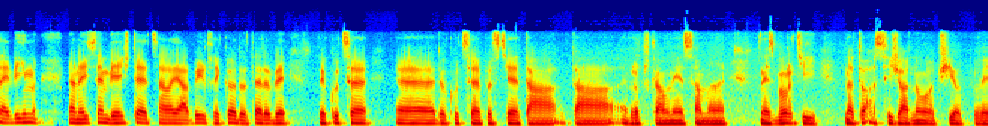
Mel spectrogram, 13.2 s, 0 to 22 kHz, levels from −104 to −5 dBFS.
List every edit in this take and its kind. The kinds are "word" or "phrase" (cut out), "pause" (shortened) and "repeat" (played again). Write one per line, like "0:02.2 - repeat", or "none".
none

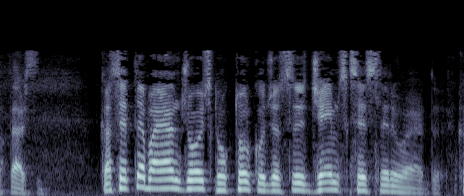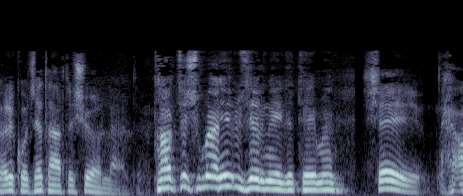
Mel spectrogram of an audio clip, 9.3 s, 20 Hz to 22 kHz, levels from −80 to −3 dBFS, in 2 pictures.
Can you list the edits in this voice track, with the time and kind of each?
0:02.1 - phrase
0:03.5 - word
0:04.5 - pause
0:06.8 - word
0:08.2 - pause

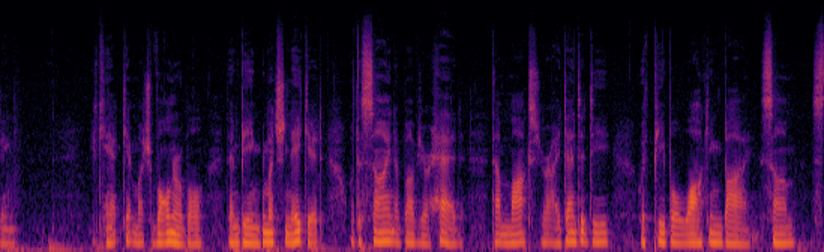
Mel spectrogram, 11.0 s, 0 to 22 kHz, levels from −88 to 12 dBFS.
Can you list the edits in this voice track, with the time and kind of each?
0:02.0 - word
0:03.5 - word

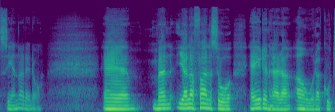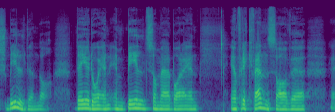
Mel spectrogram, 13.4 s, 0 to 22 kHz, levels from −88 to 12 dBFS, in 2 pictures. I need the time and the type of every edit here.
none

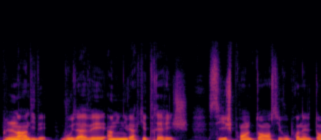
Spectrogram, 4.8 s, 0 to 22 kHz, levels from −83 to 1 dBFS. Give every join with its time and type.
none

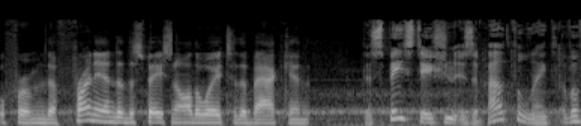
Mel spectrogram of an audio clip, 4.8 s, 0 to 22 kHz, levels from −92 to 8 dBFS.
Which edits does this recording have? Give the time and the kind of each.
0:01.4 - word

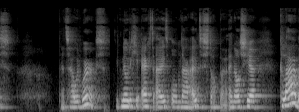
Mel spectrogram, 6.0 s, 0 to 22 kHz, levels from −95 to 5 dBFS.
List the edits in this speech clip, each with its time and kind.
0:02.2 - pause

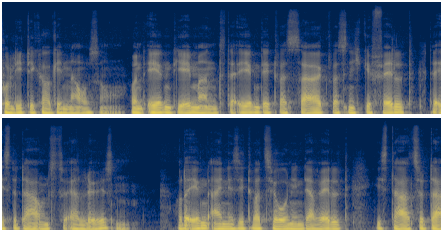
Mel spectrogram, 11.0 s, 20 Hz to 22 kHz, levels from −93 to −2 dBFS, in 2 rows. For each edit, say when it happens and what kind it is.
0:01.6 - pause
0:04.3 - word
0:05.3 - pause
0:05.6 - word
0:06.0 - word
0:07.5 - pause

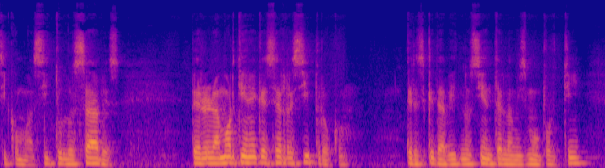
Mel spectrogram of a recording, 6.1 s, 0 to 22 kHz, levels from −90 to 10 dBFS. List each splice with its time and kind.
none

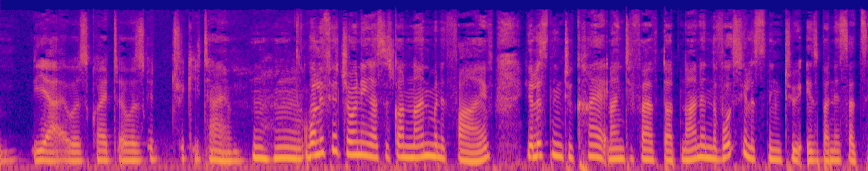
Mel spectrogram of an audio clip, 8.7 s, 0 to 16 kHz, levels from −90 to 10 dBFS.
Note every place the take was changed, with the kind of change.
0:01.5 - word
0:03.4 - word
0:03.9 - word
0:04.5 - word
0:06.1 - word

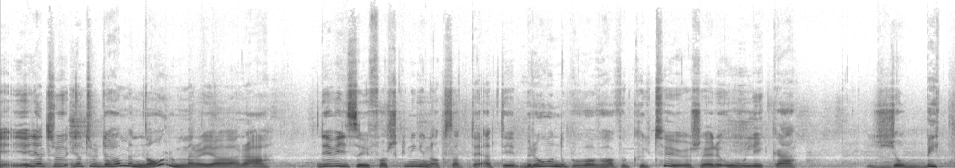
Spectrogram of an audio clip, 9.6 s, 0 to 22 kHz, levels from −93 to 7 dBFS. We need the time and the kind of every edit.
none

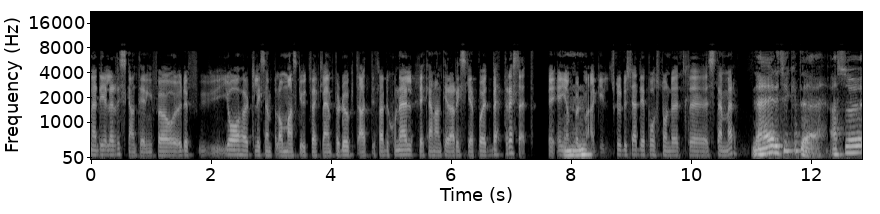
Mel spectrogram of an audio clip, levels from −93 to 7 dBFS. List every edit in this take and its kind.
0:05.5 - word
0:11.7 - word

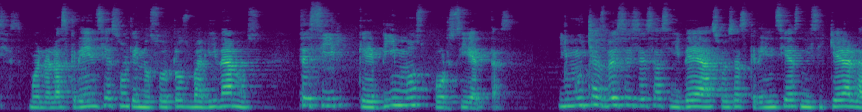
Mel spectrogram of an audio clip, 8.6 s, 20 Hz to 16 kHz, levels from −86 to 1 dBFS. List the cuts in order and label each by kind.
0:01.3 - word
0:03.0 - word

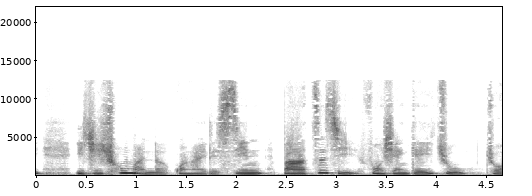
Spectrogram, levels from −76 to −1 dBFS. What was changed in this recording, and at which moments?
0:02.4 - pause

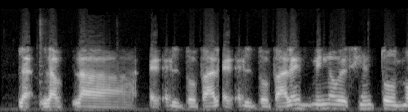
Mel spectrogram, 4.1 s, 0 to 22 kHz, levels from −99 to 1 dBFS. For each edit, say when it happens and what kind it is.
0:02.1 - repeat

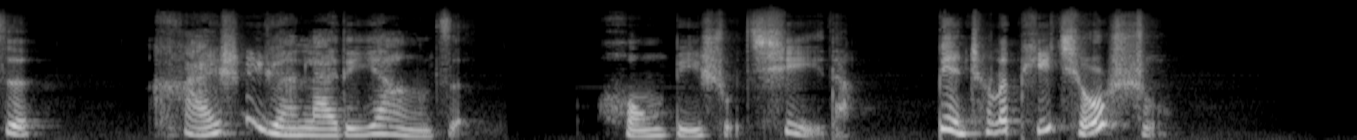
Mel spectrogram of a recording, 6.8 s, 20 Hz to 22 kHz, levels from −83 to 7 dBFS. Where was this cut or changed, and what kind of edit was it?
0:02.5 - pause

